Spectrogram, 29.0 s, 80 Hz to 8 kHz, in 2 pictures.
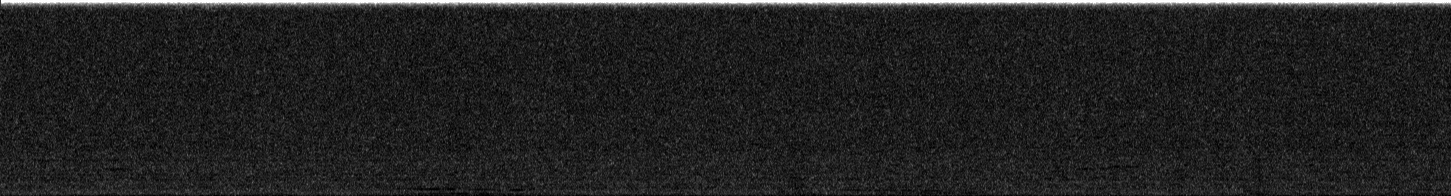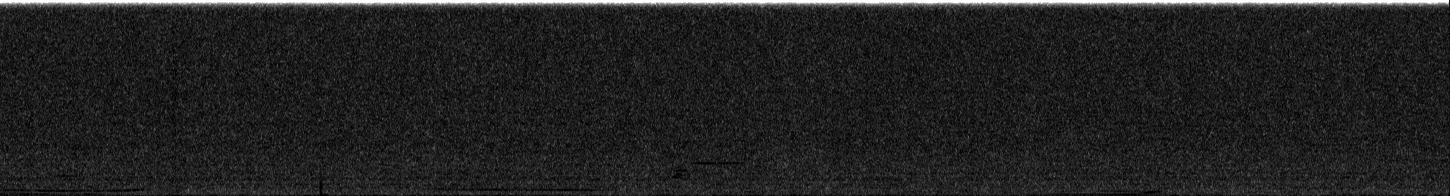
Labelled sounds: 3.8	5.5	humpback whale, 0.13 to 0.78 kHz
10.4	11.7	humpback whale, 0.45 to 2.9 kHz
13.8	16.3	humpback whale, 0.19 to 0.69 kHz
18.4	22.0	humpback whale, 0.09 to 1.9 kHz
24.9	26.2	humpback whale, 0.04 to 0.63 kHz

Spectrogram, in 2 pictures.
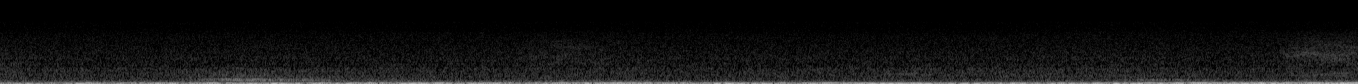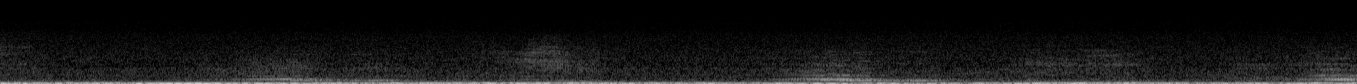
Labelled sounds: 12.8	13.2	humpback whale, 1.4 to 1.8 kHz
23.8	24.2	humpback whale, 0.83 to 1.1 kHz
24.6	24.8	humpback whale, 1.4 to 1.6 kHz

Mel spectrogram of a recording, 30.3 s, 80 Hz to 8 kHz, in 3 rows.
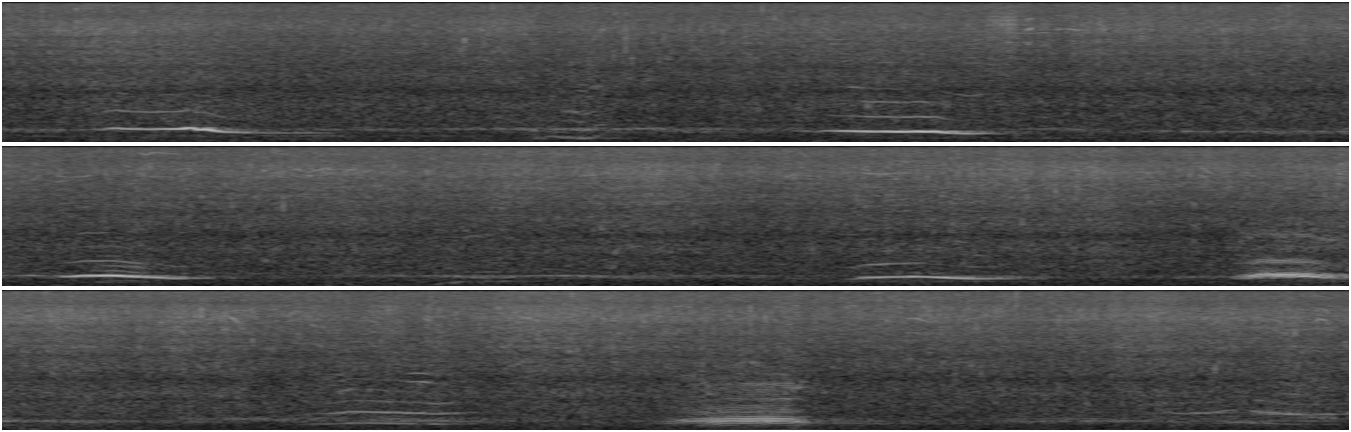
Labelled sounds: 6.5	6.8	humpback whale, 0.78 to 0.97 kHz
7.9	8.2	Pacific white-sided dolphin, 4.2 to 4.5 kHz
10.5	10.8	Pacific white-sided dolphin, 4.0 to 4.2 kHz
11.1	11.4	Pacific white-sided dolphin, 6.5 to 6.9 kHz
19.4	19.8	humpback whale, 1.0 to 1.3 kHz
27.0	27.2	Pacific white-sided dolphin, 3.9 to 4.3 kHz

